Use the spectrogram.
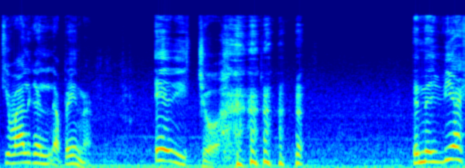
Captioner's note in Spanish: risas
